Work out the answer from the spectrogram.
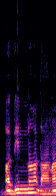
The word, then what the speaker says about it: अदिन्नादाना: करताना खूप चूक करतात ते म्हणतात की अधिन दाना विरमणी सिखा पदंग समाधियामी यातला दिन हा या ठिकाणी दाना असा शब्द पाहिजे अधिना दाना वेर मणी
